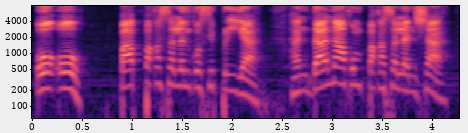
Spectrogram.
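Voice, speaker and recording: A man's voice: sits high, lively intonation, normal speed, pushed and bright. A man playing a devoted, caring young Filipino man in a radio drama, earnest and polite. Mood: hurt, defiant. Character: devoted, caring young male nurse, respectful but firm.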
